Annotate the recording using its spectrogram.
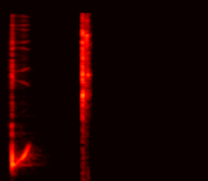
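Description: Two software sound effects as word labels are dragged and dropped in an interactive exercise: a short rising bloop, then, about three quarters of a second later, a brief click.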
